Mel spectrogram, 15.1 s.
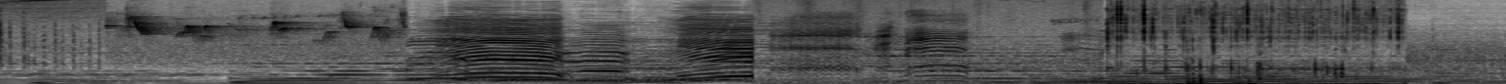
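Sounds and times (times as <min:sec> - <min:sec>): cattle mooing: 0:04.1 - 0:09.7
sheep bleating: 0:07.7 - 0:09.8.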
